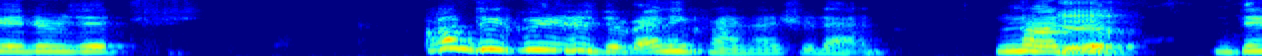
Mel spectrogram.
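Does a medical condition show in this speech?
Yes: spastic cerebral palsy.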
